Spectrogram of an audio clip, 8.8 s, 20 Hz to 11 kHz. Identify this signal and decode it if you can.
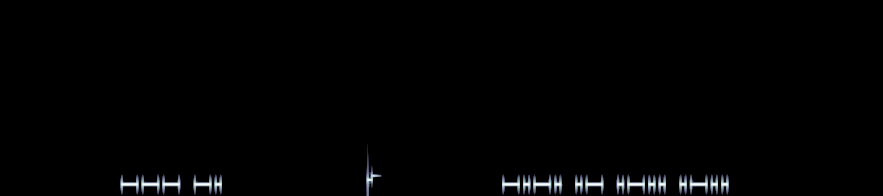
Morse code, heard as a keyed tone, about 23 wpm, 700 Hz. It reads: ON CALL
